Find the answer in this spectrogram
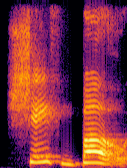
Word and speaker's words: Schaaf-Bow: Oh yeah, Joe Schaaf-Bow is how you pronounce it.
